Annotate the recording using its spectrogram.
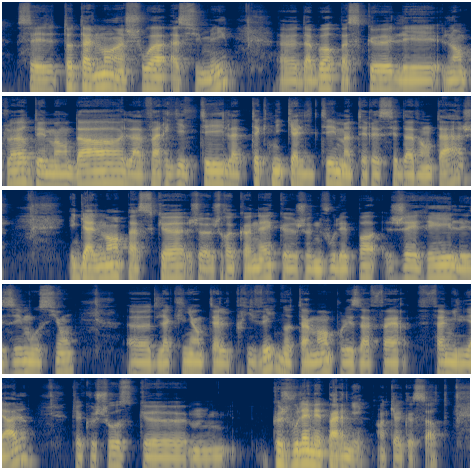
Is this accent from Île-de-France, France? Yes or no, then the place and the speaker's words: no; Caen, Normandy, France; moved away as an adult; also born or lived in Quebec, Canada; now in Montreal, Canada; je suis citoyen français, je suis né à Caen, en Normandie, mais ça fait 22 ans que je suis au Québec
